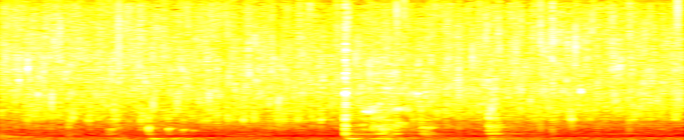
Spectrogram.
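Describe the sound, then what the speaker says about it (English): Steak frying in a pan, cooked to medium rare on its second side, giving a steady close sizzle with a few brief louder pops and no talk. "our steak is getting evenly cooked on the second side"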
